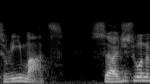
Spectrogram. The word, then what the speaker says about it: Rimac: I've been saying Rimac for a long time, but really people told me it's Rimac.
